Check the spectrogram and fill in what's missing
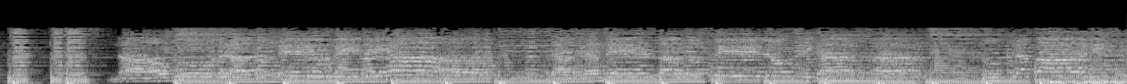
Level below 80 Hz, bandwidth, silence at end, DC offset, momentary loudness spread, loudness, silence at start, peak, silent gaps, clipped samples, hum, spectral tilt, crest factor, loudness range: -22 dBFS; 5.8 kHz; 0 s; under 0.1%; 4 LU; -14 LUFS; 0 s; 0 dBFS; none; under 0.1%; none; -10 dB/octave; 12 dB; 1 LU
